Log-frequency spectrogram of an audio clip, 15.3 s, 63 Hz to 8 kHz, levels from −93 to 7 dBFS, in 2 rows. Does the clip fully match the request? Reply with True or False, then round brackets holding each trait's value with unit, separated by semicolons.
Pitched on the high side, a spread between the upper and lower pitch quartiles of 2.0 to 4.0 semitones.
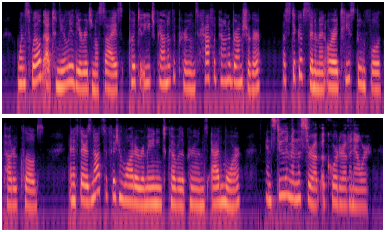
False (205 Hz; 4.6 semitones)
